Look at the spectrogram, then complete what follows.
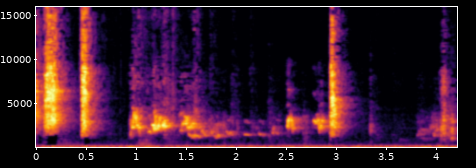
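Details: Budgerigar singing: a few sharp, high squawky chirps and short buzzy notes with brief gaps between them, a loose scattered phrase rather than a continuous warble.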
